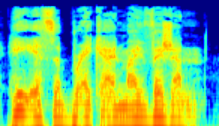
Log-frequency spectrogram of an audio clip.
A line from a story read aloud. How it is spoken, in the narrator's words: Regiscra snarled back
